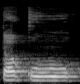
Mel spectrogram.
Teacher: قاف کو موٹا کر کے پڑھیں گے اور کھینچیں گے،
